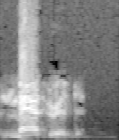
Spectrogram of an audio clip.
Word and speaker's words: Madrid: Well, down in Arkansas here, we pronounce the word Madrid. We pronounce it Madrid.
